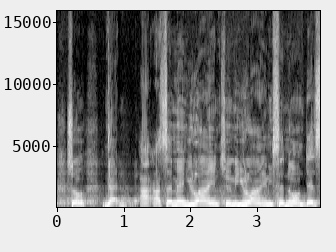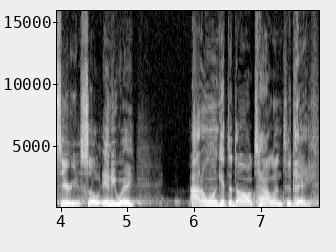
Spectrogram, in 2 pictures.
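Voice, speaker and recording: An animated man with a high pitch speaks at a moderate pace, his pitch swinging very widely over noticeable background noise. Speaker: pastor. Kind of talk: sermon. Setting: church.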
